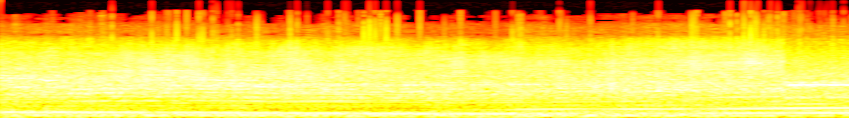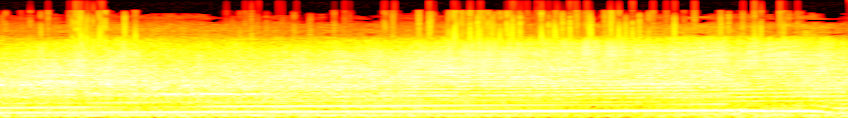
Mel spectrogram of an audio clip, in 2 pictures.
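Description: Touring race car engine held at high revs in one gear as the car accelerates, its pitch climbing slowly and steadily. It is heard from inside the car.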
